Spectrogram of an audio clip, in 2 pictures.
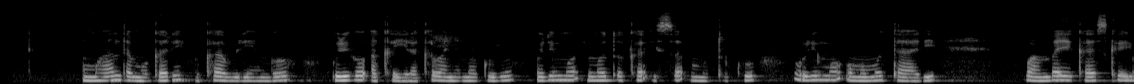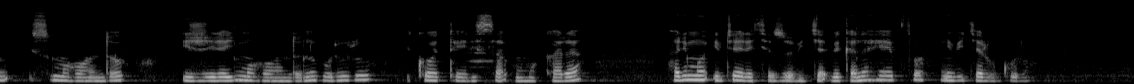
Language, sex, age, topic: Kinyarwanda, female, 18-24, government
